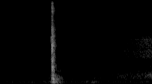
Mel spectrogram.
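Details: Jeep JK with Rubicon axles fitted and its factory e-lockers wired to an added switch panel: one sharp click as the front locker switch is thrown, then a faint hiss. The electric locker engages normally.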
